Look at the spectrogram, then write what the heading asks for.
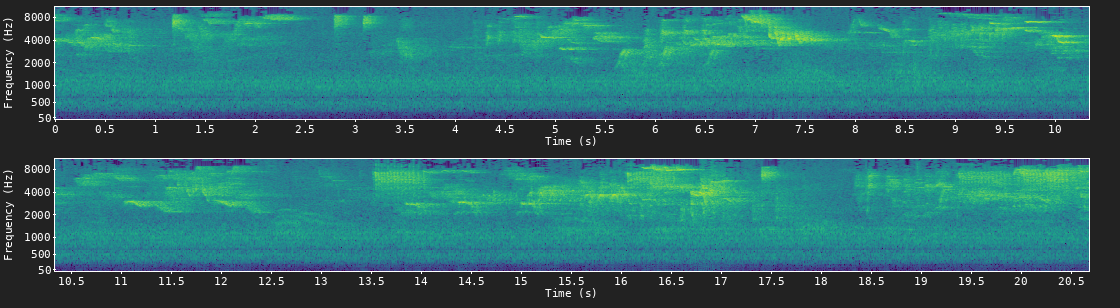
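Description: Many small birds chirping and singing, with overlapping trills and calls throughout, over a steady background hiss.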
